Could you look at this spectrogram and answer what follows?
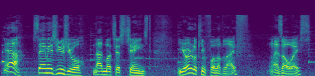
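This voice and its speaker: An actor voicing a calm, easygoing village man in a game. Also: medium pitch, slow. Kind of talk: game voice acting. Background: soft music.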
